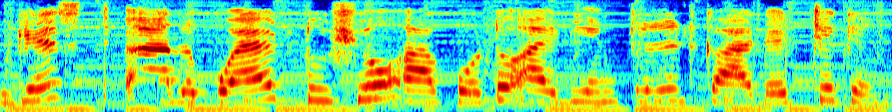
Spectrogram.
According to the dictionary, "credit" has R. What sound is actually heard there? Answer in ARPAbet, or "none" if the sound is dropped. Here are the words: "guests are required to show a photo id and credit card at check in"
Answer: L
